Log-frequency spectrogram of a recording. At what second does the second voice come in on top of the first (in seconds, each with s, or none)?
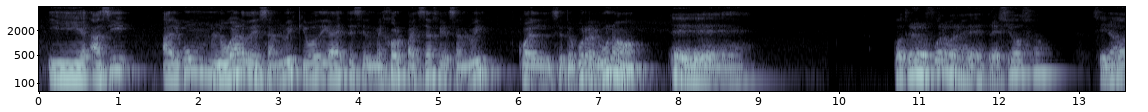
none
